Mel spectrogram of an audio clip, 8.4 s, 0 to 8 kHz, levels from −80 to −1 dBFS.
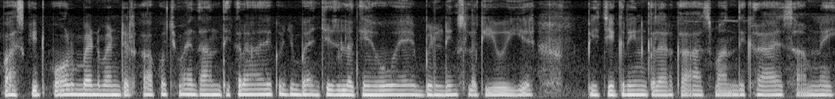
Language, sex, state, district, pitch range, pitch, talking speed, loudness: Hindi, male, Himachal Pradesh, Shimla, 135-145 Hz, 140 Hz, 200 wpm, -16 LUFS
